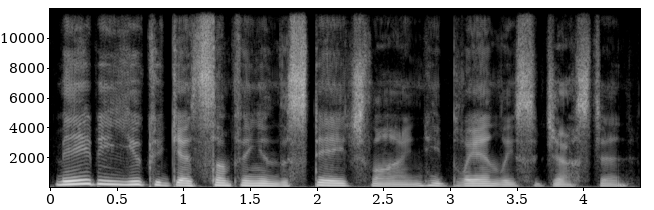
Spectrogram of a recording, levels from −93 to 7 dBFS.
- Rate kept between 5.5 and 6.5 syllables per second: No, 4.4 syllables/s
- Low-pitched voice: No, medium, 150 Hz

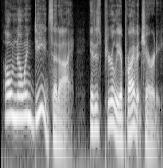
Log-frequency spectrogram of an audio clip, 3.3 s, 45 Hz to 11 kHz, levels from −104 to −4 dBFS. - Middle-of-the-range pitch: Yes, medium, 170 Hz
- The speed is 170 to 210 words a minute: Yes, average, 200 wpm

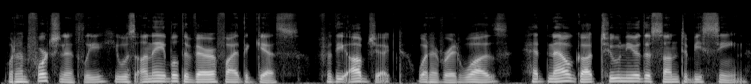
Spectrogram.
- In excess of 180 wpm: Yes, average, 200 wpm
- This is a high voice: No, low, 120 Hz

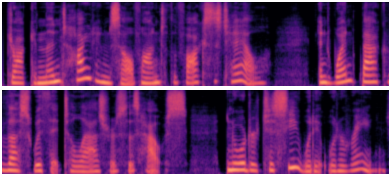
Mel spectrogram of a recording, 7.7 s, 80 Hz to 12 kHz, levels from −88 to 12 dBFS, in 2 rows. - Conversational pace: No, fast, 210 wpm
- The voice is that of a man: No, female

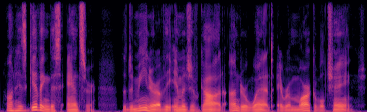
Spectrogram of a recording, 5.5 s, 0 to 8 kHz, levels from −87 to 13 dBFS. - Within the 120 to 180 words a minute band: Yes, average, 175 wpm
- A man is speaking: Yes, male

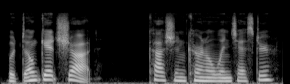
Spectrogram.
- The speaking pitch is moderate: Yes, medium, 175 Hz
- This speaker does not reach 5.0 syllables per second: No, 6.1 syllables/s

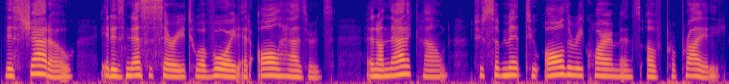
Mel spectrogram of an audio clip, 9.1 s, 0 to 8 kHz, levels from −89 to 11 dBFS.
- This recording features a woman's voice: Yes, female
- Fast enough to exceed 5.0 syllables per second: No, 4.5 syllables/s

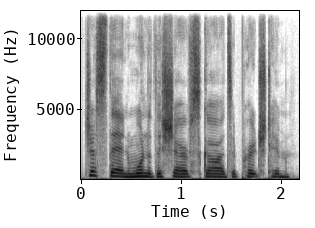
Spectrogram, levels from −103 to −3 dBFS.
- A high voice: Yes, high, 210 Hz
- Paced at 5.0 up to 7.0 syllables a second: Yes, 6.4 syllables/s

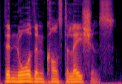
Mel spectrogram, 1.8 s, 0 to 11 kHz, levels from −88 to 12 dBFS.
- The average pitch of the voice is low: Yes, low, 110 Hz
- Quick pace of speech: No, slow, 100 wpm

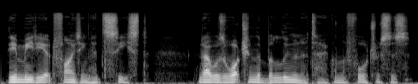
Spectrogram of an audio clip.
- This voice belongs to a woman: No, male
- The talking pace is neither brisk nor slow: No, fast, 215 wpm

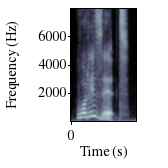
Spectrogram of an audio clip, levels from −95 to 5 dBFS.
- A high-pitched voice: Yes, very high, 260 Hz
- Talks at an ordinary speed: Yes, average, 180 wpm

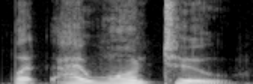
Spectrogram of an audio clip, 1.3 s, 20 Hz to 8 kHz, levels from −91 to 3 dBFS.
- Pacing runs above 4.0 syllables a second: No, 3.9 syllables/s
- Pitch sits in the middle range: Yes, medium, 160 Hz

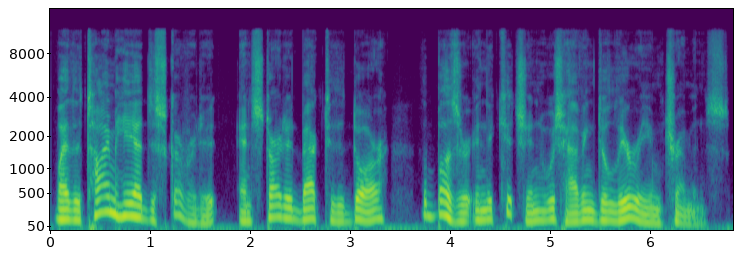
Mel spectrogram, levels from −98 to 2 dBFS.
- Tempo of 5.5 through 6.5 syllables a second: No, 5.2 syllables/s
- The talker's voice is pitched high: No, low, 120 Hz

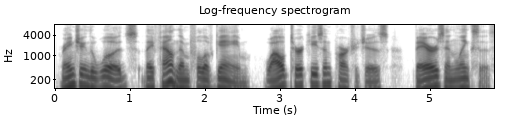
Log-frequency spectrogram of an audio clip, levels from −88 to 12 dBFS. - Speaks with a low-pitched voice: Yes, low, 115 Hz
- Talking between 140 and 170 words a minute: Yes, average, 165 wpm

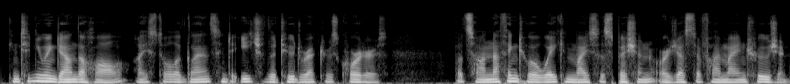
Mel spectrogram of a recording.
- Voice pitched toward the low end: Yes, low, 115 Hz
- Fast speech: No, average, 195 wpm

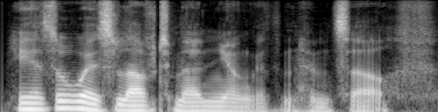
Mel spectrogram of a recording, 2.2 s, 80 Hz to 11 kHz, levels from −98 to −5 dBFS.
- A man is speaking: Yes, male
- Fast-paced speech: Yes, fast, 220 wpm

